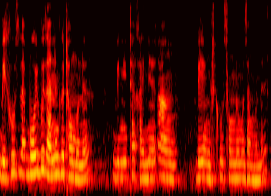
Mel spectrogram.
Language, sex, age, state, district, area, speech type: Bodo, female, 18-30, Assam, Kokrajhar, rural, spontaneous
